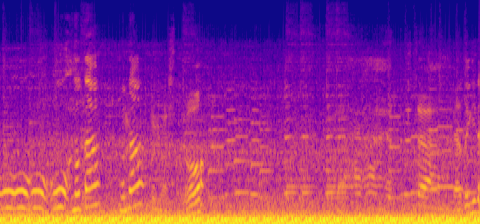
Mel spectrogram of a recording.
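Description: Boat engine running with a steady low drone, under background music with a wavering melody and a few quick rising swoops.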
